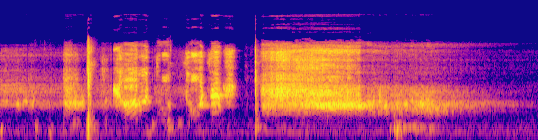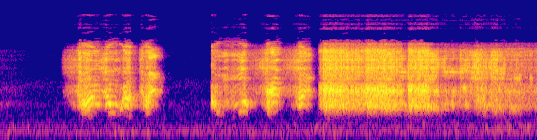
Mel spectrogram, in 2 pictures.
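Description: A sharp plastic click about a second in, as the waist clips lock. Then the combined Transformers Go! figure's built-in electronics play voice lines and sound effects through its tiny speaker: thin, tinny bursts with no bass, broken by two short silences, triggered by locking into the final super combined mode.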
